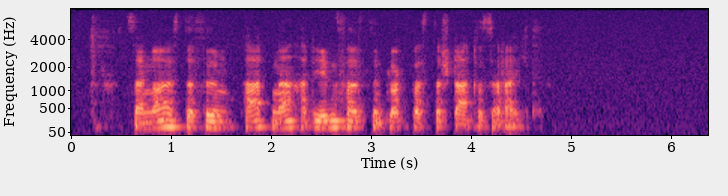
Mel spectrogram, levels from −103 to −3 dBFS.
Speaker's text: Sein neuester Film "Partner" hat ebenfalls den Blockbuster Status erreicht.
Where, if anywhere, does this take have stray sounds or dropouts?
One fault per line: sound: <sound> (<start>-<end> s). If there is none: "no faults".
no faults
